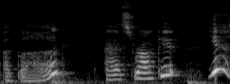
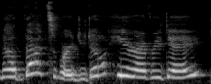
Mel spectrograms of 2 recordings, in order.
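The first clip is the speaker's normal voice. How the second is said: chirpy, chirping voice like a small bird; 7 semitones higher, 5 dB louder than usual. Reading a story aloud, the little red bird speaks to Rocket, chirping. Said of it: "chirped the little red bird".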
